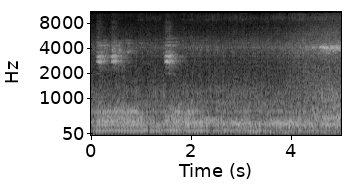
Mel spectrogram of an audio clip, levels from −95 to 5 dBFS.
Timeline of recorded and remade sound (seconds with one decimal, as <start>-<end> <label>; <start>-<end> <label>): 0.0-0.9 recorded; 0.9-1.4 remade; 1.4-1.8 recorded; 1.8-4.3 remade; 4.3-5.0 recorded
